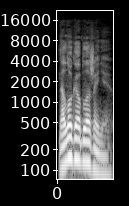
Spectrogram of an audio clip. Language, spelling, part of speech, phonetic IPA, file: Russian, налогообложение, noun, [nɐˌɫoɡɐɐbɫɐˈʐɛnʲɪje], Ru-налогообложение.ogg
- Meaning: taxation, taxing, imposition of tax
